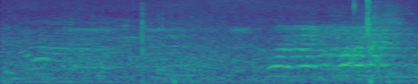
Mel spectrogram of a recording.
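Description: Faint voices of players and spectators around an outdoor football pitch, with one light knock a little under a second in and a clearer call from a player near the end.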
